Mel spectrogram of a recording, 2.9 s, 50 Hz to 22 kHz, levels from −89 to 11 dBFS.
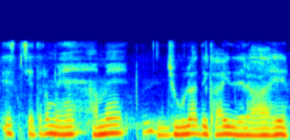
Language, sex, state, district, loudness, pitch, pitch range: Hindi, male, Madhya Pradesh, Bhopal, -13 LUFS, 175 Hz, 165-185 Hz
